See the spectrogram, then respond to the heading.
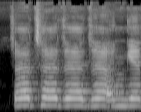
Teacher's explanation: चा से तालव्य व्यंजन, ये क्या है? तालु से बोले जाने वाले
